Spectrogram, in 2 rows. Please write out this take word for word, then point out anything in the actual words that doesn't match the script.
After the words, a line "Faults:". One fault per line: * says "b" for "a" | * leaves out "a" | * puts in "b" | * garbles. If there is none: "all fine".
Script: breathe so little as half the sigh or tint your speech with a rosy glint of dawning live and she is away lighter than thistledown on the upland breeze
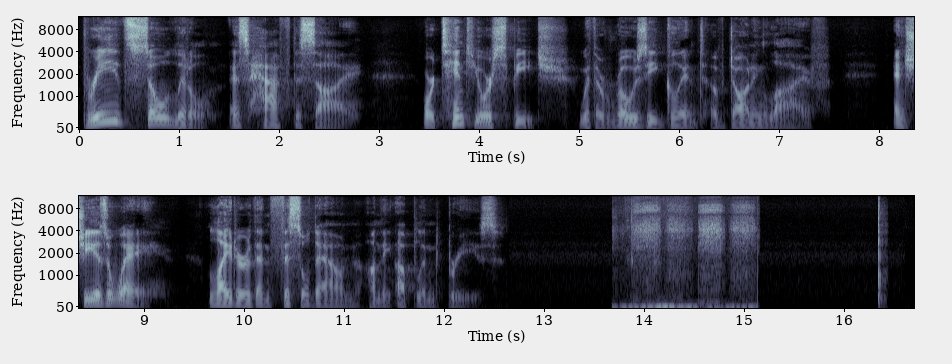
breathe so little as half the sigh or tint your speech with a rosy glint of dawning live and she is away lighter than thistledown on the upland breeze
Faults:
all fine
